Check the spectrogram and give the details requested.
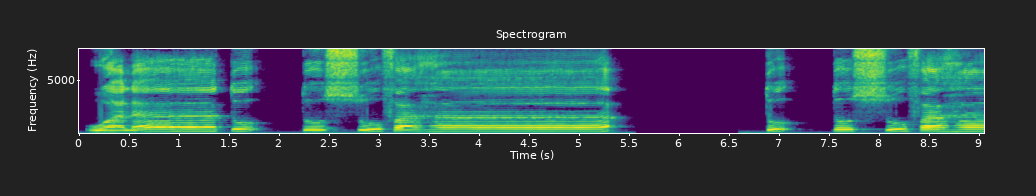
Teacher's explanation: Tu dibaca pendek karena terhubung dengan huruf dengan tashdid.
